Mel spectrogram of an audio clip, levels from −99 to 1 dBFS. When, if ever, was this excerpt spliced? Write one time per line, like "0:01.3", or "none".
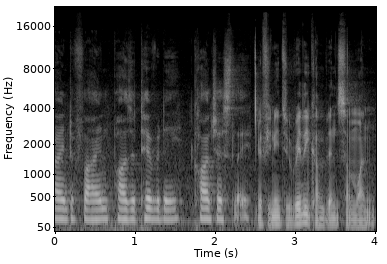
0:01.6
0:02.5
